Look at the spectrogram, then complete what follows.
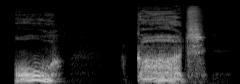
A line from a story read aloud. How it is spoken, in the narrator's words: he moaned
